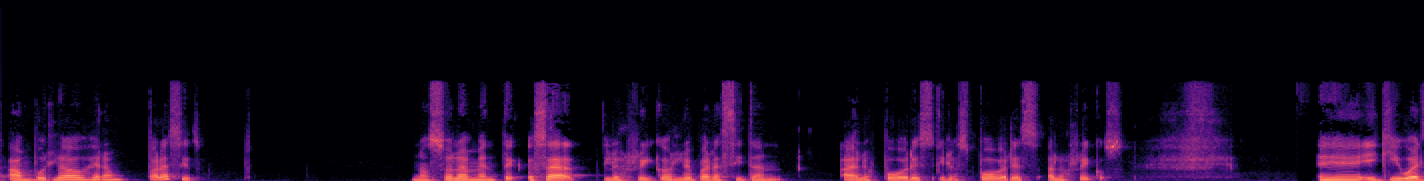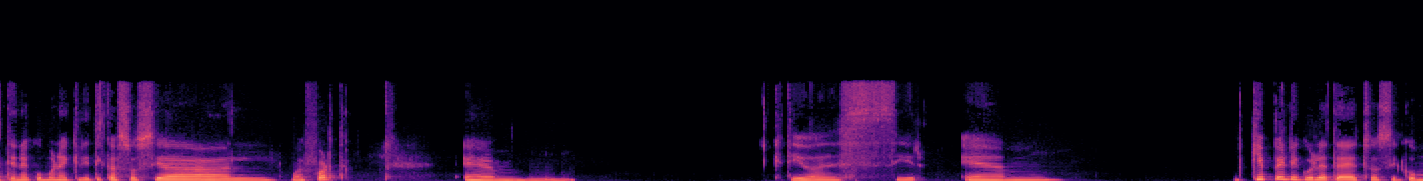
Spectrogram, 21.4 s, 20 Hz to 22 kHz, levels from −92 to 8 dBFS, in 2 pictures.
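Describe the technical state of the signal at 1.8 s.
At 1.8 s the speech signal is intact, with no audible fault at that moment.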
